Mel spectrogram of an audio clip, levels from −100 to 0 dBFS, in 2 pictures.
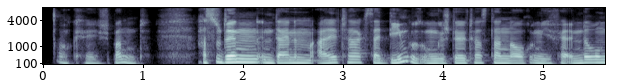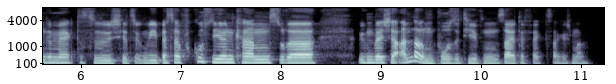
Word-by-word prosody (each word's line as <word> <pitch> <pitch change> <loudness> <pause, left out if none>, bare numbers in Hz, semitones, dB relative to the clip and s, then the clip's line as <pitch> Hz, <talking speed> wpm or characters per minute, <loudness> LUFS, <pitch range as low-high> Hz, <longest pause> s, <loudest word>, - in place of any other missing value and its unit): Okay, 110 -2 -10
spannend. 120 - -7 0.5
Hast - - -1
du 175 - +1
denn 165 +1 +7
in 145 -3 -1
deinem 135 0 +1
Alltag, 150 +6 -1
seitdem 135 - 0
du - - -2
es - - -7
umgestellt 115 +2 -2
hast, 135 -1 -4
dann 125 -3 0
auch 115 -1 -2
irgendwie 115 -4 -4
Veränderungen 150 +9 0
gemerkt, 140 -1 -2
dass 125 - -14
du 125 -1 -3
dich 125 0 -4
jetzt 135 -2 -7
irgendwie 130 0 -3
besser 145 +5 0
fokussieren 165 -2 +1
kannst 155 -1 +1
oder 140 -1 +5 0.4
irgendwelche 150 -1 +1
anderen 140 - +2
positiven 110 -2 -6
Side-Effects, 110 +1 -5
sage 115 -1 -11
ich 105 - -15
mal? 115 -1 -13
135 Hz, 180 wpm, -23 LUFS, 115-150 Hz, 0.5 s, denn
